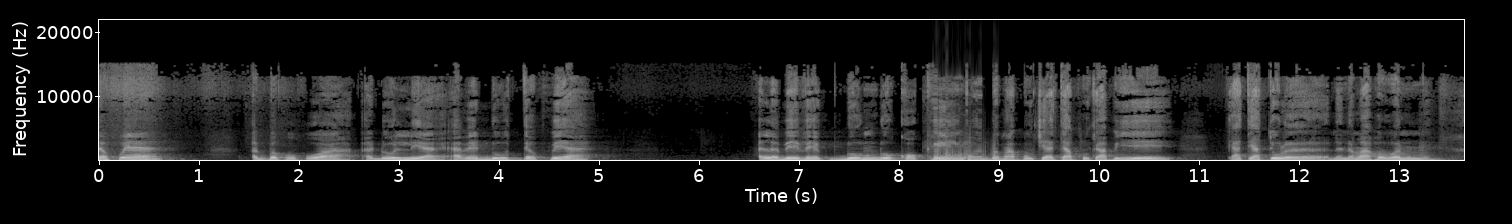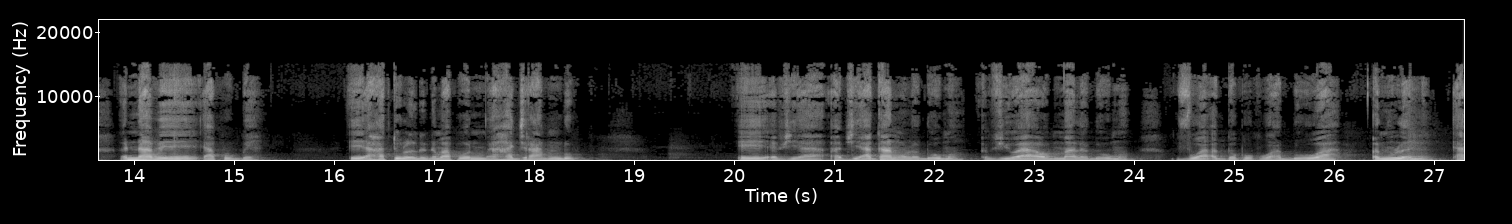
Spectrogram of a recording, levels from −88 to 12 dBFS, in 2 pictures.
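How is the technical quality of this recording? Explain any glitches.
One glitch stands out. From 8.34 to 9.01 s the speech collapses into robotic sound from repeated short buffers. The voice becomes a rigid, metallic buzz at a fixed 200 Hz pitch, loosely tracking the syllables. The likely cause is audio arriving too slowly, so the software kept replaying its last fragment. A 200 Hz buzz fits a repeated 5 ms slice. Most of that stretch was repeated material, and the real audio there was skipped.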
